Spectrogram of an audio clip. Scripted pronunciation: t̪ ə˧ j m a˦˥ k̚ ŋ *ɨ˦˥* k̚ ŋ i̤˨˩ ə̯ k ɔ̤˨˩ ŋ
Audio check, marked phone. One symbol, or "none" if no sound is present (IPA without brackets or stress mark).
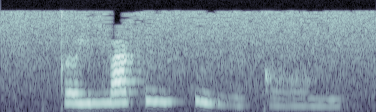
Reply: ɨ˦˥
